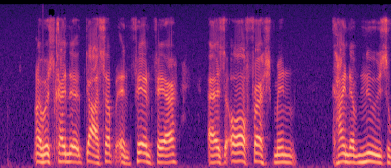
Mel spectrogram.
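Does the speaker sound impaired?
Yes: cerebral palsy; cerebral palsy known since childhood.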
